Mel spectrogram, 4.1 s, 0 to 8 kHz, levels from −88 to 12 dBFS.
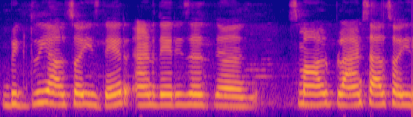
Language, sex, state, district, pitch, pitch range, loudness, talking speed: English, female, Chandigarh, Chandigarh, 225 Hz, 220-240 Hz, -15 LUFS, 215 wpm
